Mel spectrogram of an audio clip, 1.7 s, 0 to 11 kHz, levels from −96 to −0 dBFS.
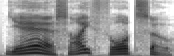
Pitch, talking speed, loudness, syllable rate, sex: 140 Hz, 140 wpm, -14 LUFS, 2.4 syllables/s, male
